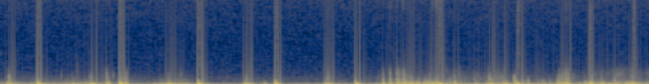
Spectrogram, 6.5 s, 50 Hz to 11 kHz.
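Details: Real-time heartbeat ASMR recording: soft, deep paired thumps repeating steadily at about 75 a minute over a faint low hum, a regular, normal heartbeat.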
